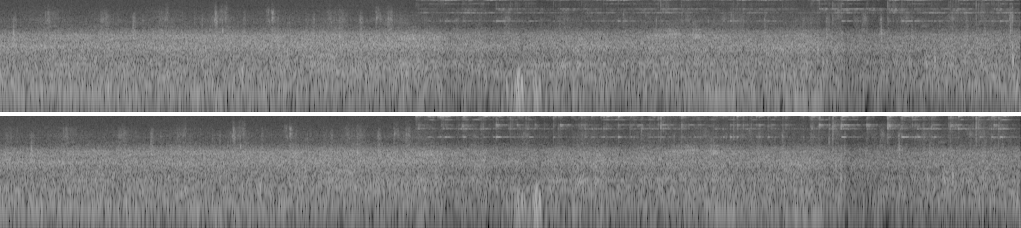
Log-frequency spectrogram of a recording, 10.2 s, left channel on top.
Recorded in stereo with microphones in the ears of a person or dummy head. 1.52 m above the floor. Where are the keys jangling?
45° right (ahead or behind), 1.2 m.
